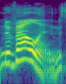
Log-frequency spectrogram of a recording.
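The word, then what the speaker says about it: Nivellen: Like the people making the show pronounce this name multiple ways because in the show they say Nivelin, but the actor who plays Nivelin, I was watching some behind-the-scenes stuff, and he pronounced it Nevelin.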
